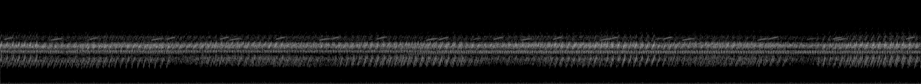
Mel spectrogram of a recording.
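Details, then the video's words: Many frogs calling together in a steady, unbroken trilling wash, overlaid with quick rising chirps every second or so from individual callers. "FROGS - Pig Frogs, Water Frogs, Backwater Chorus, & Frog Chorus"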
